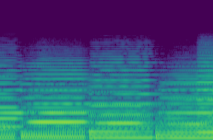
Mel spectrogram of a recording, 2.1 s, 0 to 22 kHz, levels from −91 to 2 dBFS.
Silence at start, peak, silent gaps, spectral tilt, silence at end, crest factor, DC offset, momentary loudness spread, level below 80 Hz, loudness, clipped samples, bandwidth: 0 s; -6 dBFS; none; -9 dB/octave; 0 s; 12 dB; under 0.1%; 5 LU; -28 dBFS; -19 LUFS; under 0.1%; 6.2 kHz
